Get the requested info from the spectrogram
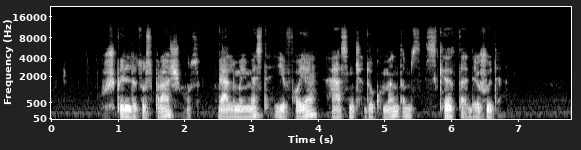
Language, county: Lithuanian, Vilnius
